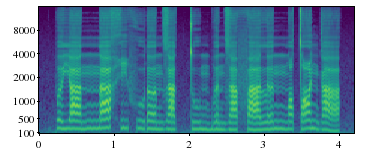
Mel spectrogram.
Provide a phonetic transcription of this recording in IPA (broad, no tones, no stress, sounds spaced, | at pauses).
p ə j a nː a h i f u ɾ ʌ n z a tː u m b ə n z a f a l ə nː u tˤ i ŋ ɡ a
